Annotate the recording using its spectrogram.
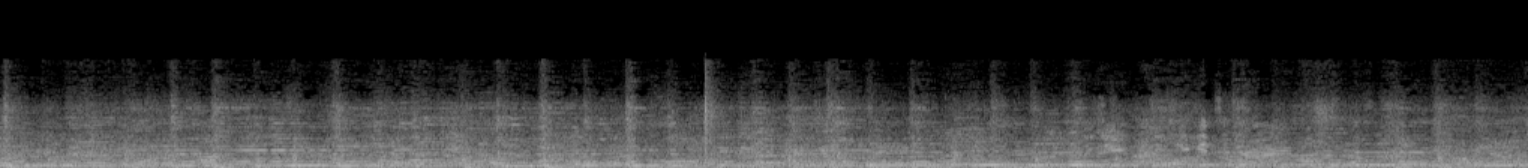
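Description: A string band playing a bluegrass-style tune, fiddles in the lead over mandolin, guitar and upright bass, with a steady beat.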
